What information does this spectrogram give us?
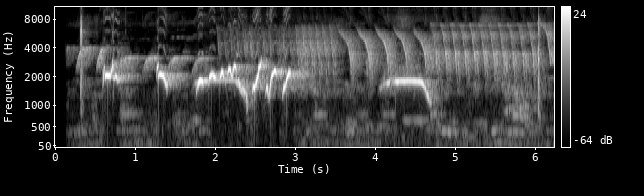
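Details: White-rumped shama in full song: loud, varied whistled phrases with sharp upward and downward slurs, followed by rapid rasping trills and a long steady whistle, delivered continuously without pause.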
